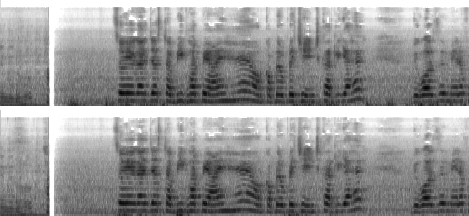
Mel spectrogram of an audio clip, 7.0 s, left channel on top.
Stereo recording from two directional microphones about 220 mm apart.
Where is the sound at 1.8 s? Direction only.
Centre (ahead or behind).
